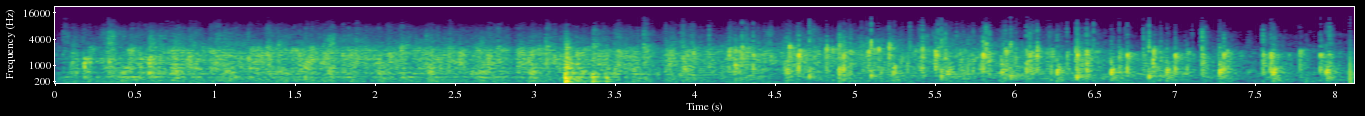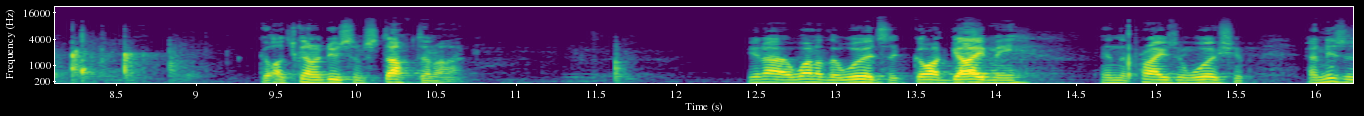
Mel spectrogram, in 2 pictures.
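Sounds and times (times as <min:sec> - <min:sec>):
audience clapping: 0:00.0 - 0:09.1
speech: 0:09.4 - 0:10.8, 0:12.4 - 0:16.2.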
